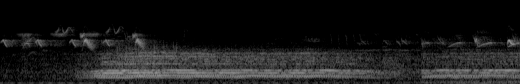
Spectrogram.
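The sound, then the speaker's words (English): A Japanese steam train approaches to cross a bridge, its whistle blowing one long, steady multi-toned blast over a low rumble, with birds chirping briefly at the start and again at the end. “It our first Japanese puff-puff coming for cross a bridge.”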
